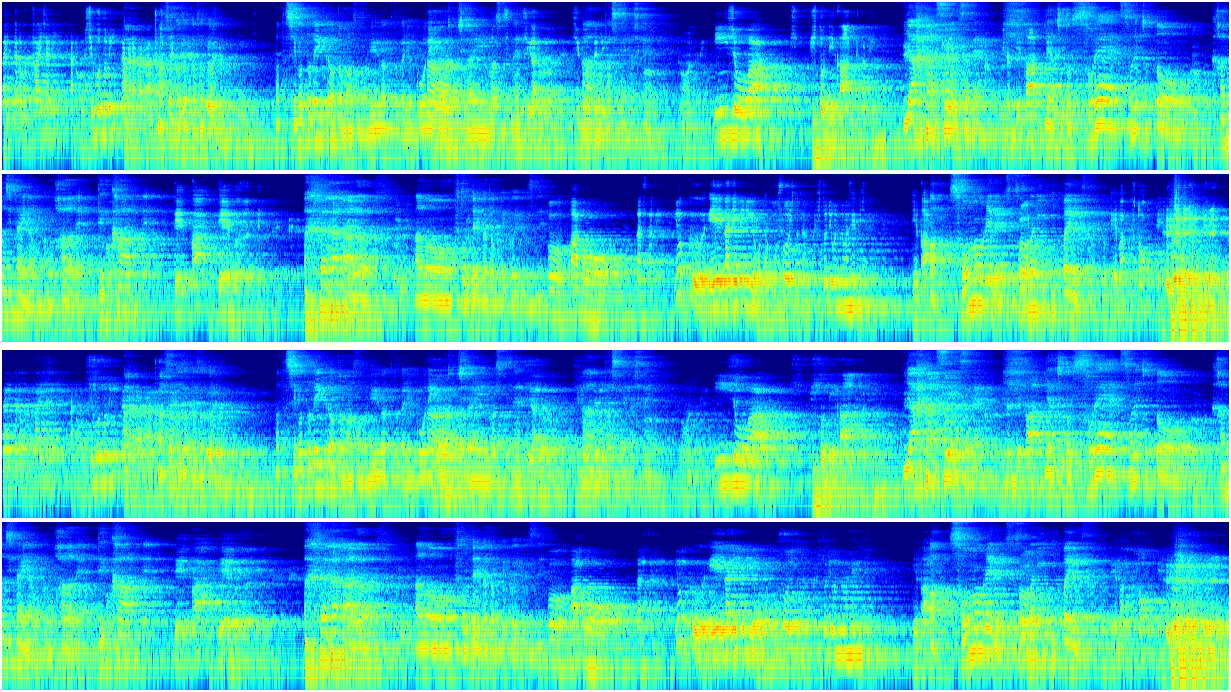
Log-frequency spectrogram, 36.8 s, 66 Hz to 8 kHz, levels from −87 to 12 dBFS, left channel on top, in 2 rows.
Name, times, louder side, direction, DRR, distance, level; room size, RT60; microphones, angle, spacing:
voice 1, 0.0-3.8 6.4-6.8 7.3-8.3 8.6-9.1 9.6-9.8 10.1-11.5 11.8-13.1 13.5-13.6 14.2-14.3 14.7-15.7 17.0-17.1 17.8-18.0 19.3-19.5 19.9-20.2 21.0-22.3 22.7-22.9 23.6-23.7 24.3-24.5 25.3-25.4 26.6-27.5 27.9-31.5 32.0-32.3 33.6-33.8 34.9-36.6, left 1 dB, 90° left, 1 dB, 3.0 m, -26 dB
voice 2, 2.3-3.2 4.1-7.8 8.7-9.8 13.5-14.7 15.0-15.4 15.6-20.6 22.9-24.3 24.6-26.6 32.3-34.0 34.3-34.8, left 1 dB, 10° left, -1 dB, 1.5 m, -27 dB
21.0 x 14.5 x 9.8 m, 2.5 s
head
